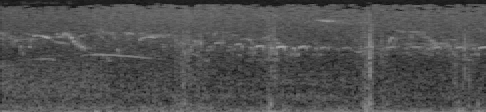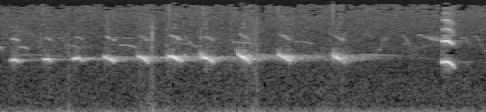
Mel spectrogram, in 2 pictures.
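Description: Wild bird calls: a few faint chirps, then from about three seconds in a bird gives a series of about a dozen clear whistled notes that quicken and grow louder, running into a short trill near the end.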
